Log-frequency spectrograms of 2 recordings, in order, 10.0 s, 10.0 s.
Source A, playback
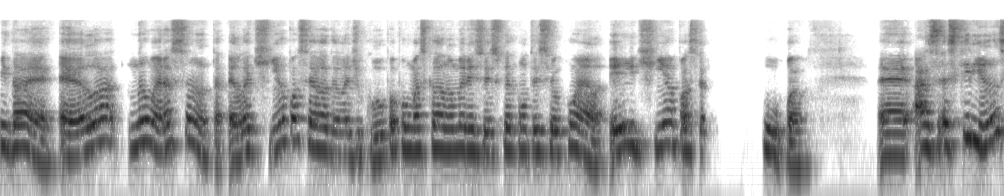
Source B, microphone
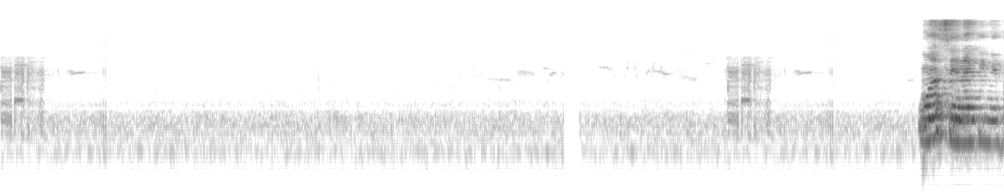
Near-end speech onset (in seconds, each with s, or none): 9.2 s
